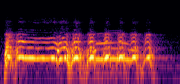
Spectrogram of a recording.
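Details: Pet wolfdog kept at home giving an unusual, quirky howl: a steady mid-pitched tone broken by rapid wavering, yodel-like dips and rises, roughly four wobbles per second, before fading out.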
